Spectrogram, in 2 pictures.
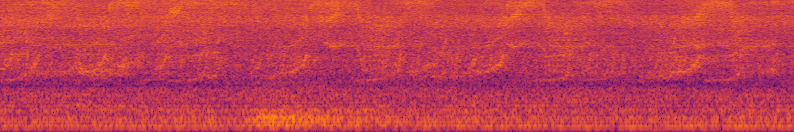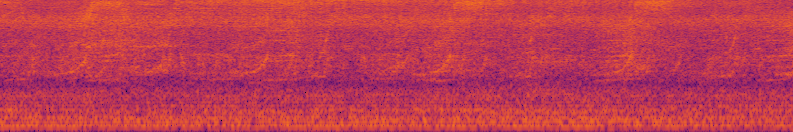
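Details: Cicadas on a summer mountain in the sun produce a thick, continuous high-pitched buzzing chorus with pulsing beats recurring roughly every second, over low outdoor ambient noise.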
